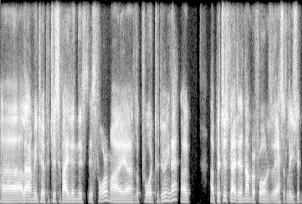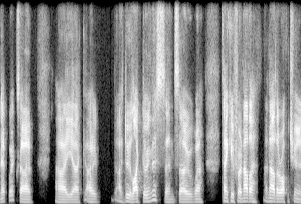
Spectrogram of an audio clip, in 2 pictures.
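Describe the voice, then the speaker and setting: Speaking very fast in an Australian accent, a man uses ordinary pitch variation. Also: medium pitch for a man, dry, close sound with no echo. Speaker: asset management consultant. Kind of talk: webinar presentation. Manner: halting, many fillers and repetitions.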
